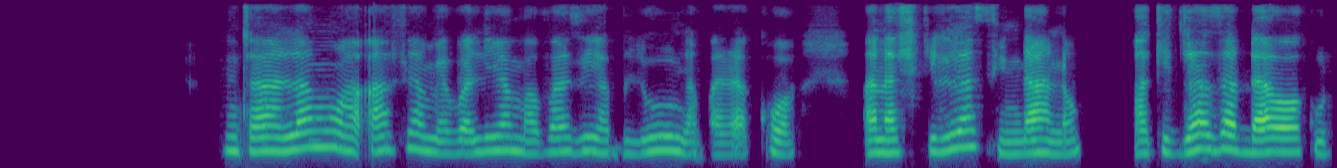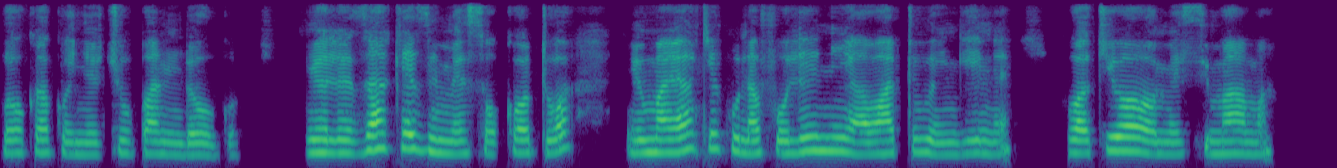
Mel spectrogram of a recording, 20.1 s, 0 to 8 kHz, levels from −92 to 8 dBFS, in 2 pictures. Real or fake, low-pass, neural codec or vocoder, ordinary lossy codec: fake; 7.2 kHz; codec, 44.1 kHz, 2.6 kbps, SNAC; AAC, 48 kbps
